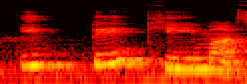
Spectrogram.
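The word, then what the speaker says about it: いってきます: মাস, ইত্তে কি মাস, double pronunciation of ত, ইত্তে, ইত্তে কি মাস, অর্থাৎ আমি আসছি, গিয়ে আসছি, ইকু মানে যাওয়া, ইত্তে কি মাস গিয়ে আসছি।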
